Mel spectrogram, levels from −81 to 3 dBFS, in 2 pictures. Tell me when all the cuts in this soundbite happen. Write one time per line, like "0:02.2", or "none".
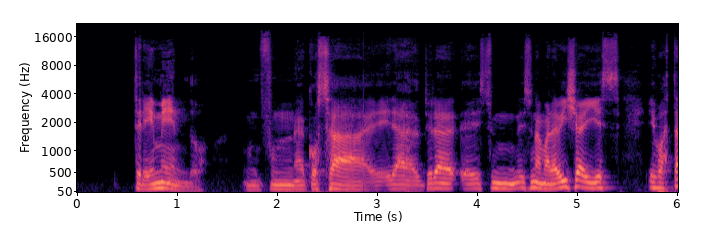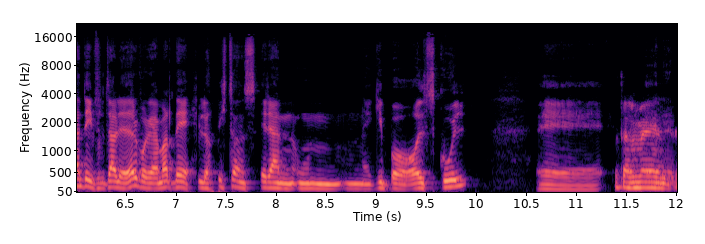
0:03.5
0:07.2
